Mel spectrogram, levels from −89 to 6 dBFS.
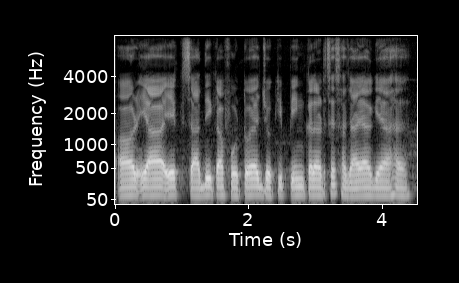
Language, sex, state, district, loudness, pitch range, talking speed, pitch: Hindi, male, Bihar, West Champaran, -14 LUFS, 100-105 Hz, 200 wpm, 105 Hz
